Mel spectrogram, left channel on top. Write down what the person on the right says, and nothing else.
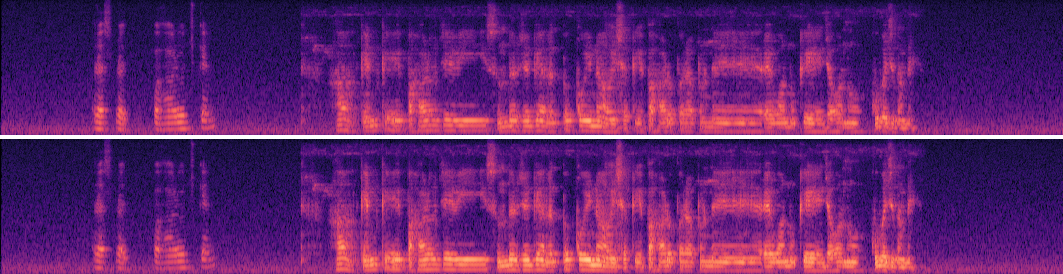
<unintelligible> હા કેમકે એ પહાડો જેવી સુંદર જગ્યા લગભગ કોઈ ના હોઈ શકે પહા પહાડો ઉપર આપણને રહેવાનું કે જવાનું ખૂબ જ ગમે.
